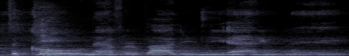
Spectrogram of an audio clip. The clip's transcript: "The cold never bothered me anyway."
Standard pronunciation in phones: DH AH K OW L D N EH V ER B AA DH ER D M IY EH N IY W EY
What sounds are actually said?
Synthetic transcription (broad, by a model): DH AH K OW L N EH V ER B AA IH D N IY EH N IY W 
